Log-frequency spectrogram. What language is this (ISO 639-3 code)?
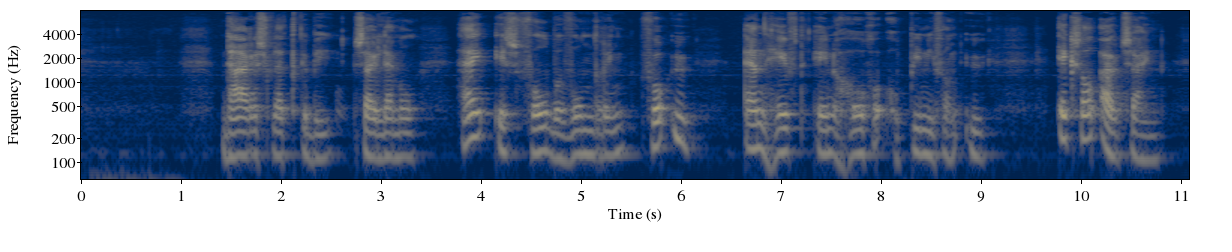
nld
